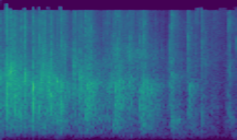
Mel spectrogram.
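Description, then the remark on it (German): Steady applause from an audience for Herr Hein, managing director of the recommendation service Wuaki TV: a dense wash of many hands clapping that holds fairly loud throughout, then begins thinning out toward the end. “Herr Hein, kommen Sie gerne her, das ist Ihr Applaus.”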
